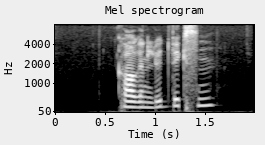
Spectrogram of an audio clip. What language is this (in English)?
Norwegian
